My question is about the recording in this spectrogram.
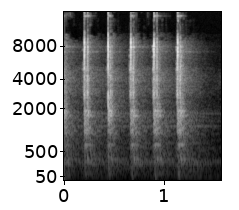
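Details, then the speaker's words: Thwaites dumper: five sharp, evenly spaced fuel pump ticks about four a second that fade as fuel comes up to the top; pump clicking against a dirty, restricted fuel valve with spring in the line. "Look at that little tappy tap tap. Here it comes up to the top again."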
